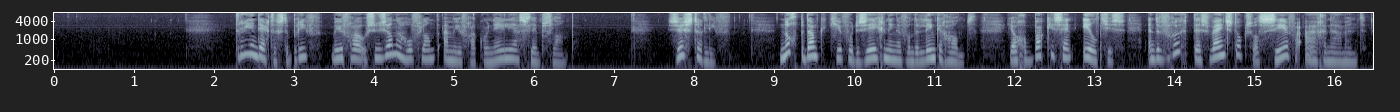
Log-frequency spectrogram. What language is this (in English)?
Dutch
